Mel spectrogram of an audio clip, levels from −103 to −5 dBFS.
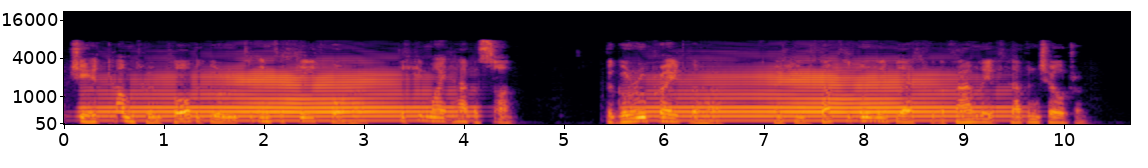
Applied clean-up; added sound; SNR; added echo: neural mask model RNNoise.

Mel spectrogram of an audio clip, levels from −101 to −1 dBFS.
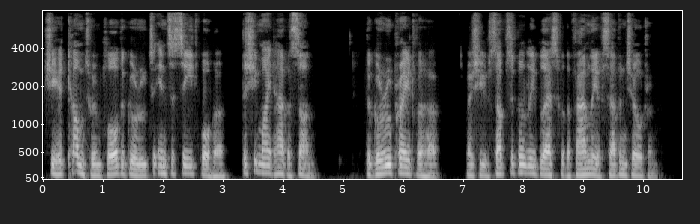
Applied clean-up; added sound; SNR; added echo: neural mask model Resemble Enhance denoiser.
